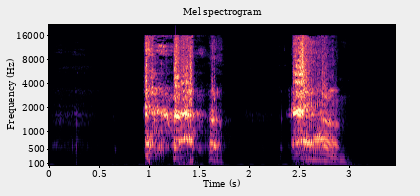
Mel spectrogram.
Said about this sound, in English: Yes. And I'm coughing.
